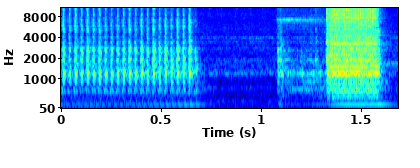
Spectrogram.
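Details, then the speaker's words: MicroMate PMC-101 floppy drive on reset: fast run of even ticks about forty a second, pause, then short steady buzz as heads step toward an inner track and back seeking track zero; normal head seek. "and then bring it forward again seeking track zero"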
